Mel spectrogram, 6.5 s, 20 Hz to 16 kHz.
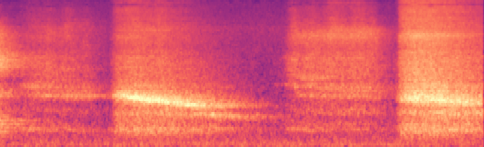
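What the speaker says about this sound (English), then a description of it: "Find 4 more deep breaths." Deep, slow breaths during a yoga pose, with two long audible exhalations and a softer breath between them, close and clear with no talking.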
